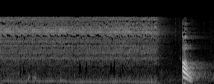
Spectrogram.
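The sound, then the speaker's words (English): Ratchet mechanism whirring as a steady buzzing rattle for about three seconds. It cuts off abruptly and is followed by a short, loud, falling swoop. “ratchet.”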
